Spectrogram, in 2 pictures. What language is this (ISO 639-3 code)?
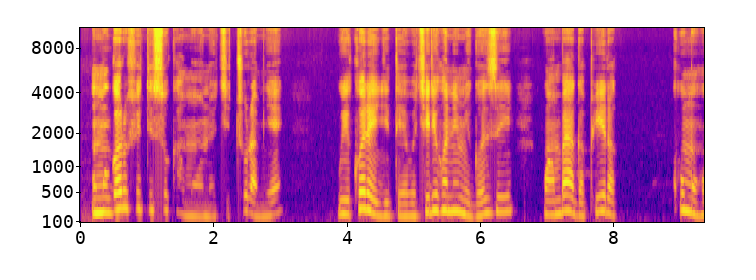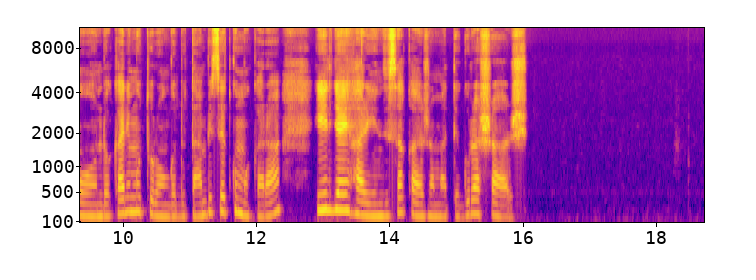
kin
